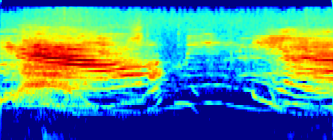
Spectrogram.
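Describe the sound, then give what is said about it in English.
Girls' voices imitate a kitten, giving a long, high, wavering meow followed by a softer pause and another rising meow, fairly loud. “Can you girls meow like that?”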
